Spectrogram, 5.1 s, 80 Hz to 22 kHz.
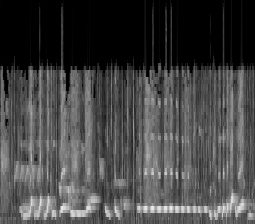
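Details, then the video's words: Lure song of an oriental magpie-robin aimed at provoking caged birds: rapid stuttering notes, a long steady whistle with pulsed overtones, then quick chattering phrases and slurred whistles, with running water beneath. "MURAI BATU MANDEK BUNYI,MURAI BAHAN DAN TROTOL..H4JAR PAKAI PANCINGAN INI BOSS..AMPUH"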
